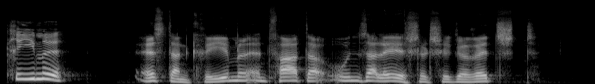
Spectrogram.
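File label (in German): "kriemel", wittlicher woerterbuch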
